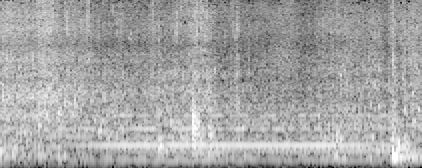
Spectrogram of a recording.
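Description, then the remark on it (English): A seaplane is dragged by a rope through cold, shallow water onto the rocky shore of Walker Lake by a person who jumped into the water: a low, steady mechanical hum runs throughout while a few irregular splashes and scrapes break in, loudest near the end. “jumps out into the cold water and drags the seaplane onto the rocky shore by a rope.”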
